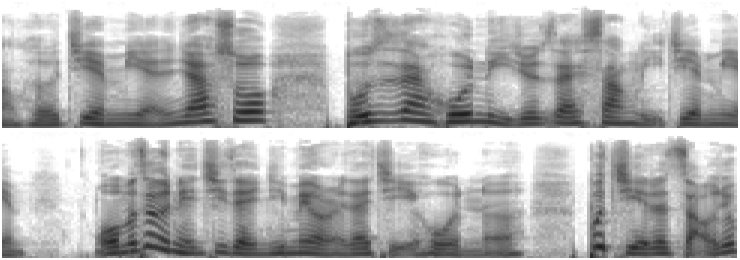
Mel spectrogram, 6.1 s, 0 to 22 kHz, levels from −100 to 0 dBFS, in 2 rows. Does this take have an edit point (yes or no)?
yes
